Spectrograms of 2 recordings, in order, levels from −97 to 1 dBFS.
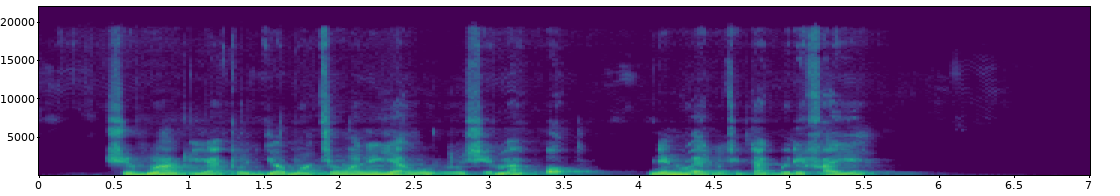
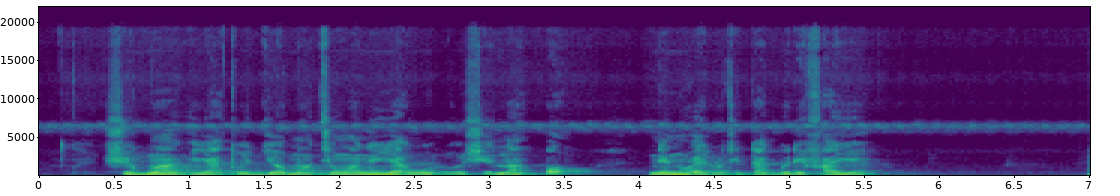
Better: second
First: noise reduction (neural mask model Resemble Enhance denoiser)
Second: none

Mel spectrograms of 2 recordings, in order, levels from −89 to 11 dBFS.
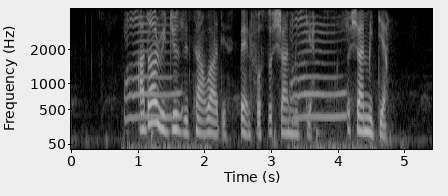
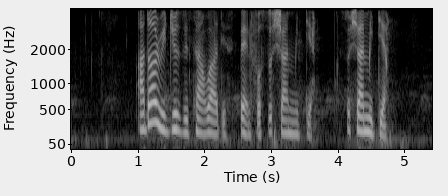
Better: second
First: background sound (Cat); 8 dB below the speech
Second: none

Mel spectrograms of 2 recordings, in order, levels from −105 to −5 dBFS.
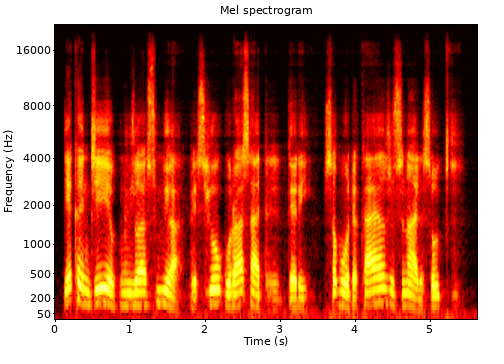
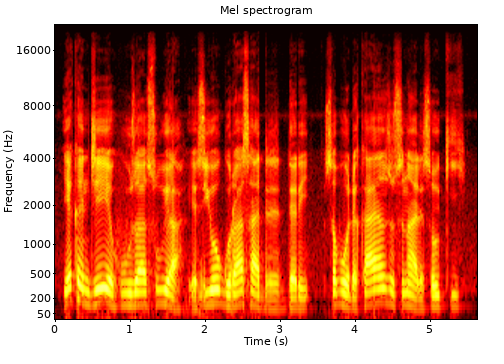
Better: second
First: noise reduction (neural mask model DeepFilterNet 3)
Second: none

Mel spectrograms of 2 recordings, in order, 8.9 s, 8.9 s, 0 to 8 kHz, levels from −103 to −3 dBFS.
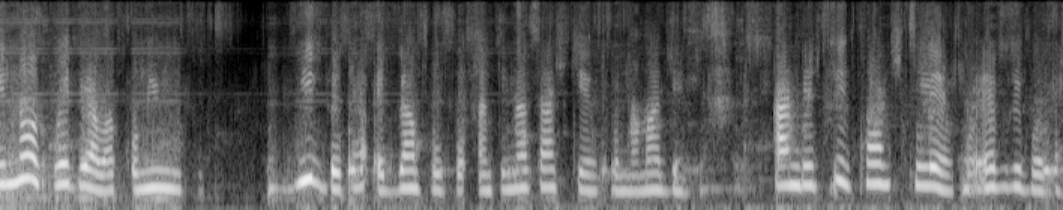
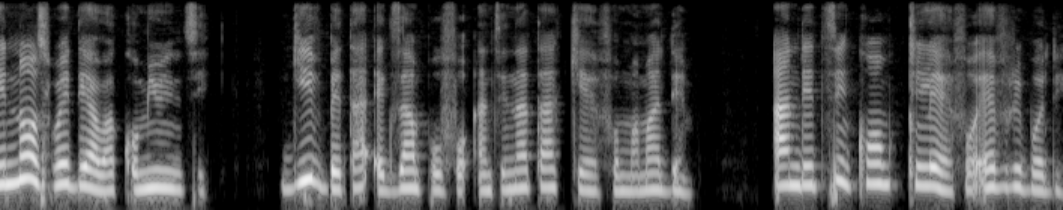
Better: second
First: noise reduction (neural separator model SepFormer DNS4)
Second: none

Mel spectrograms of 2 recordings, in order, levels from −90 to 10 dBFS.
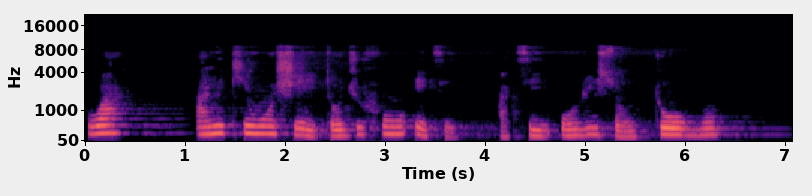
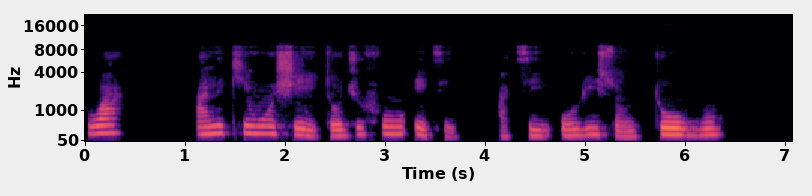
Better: second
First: room echo; dies away in 0.7 s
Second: none

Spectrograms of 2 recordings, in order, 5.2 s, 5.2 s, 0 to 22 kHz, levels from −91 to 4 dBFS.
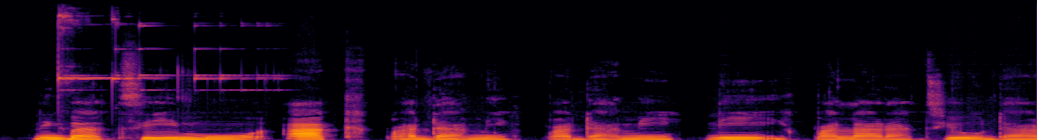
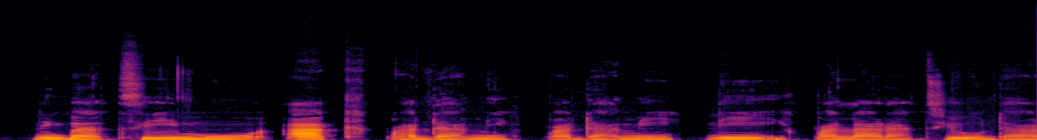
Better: second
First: background sound (Chink, clink); 19 dB below the speech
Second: none

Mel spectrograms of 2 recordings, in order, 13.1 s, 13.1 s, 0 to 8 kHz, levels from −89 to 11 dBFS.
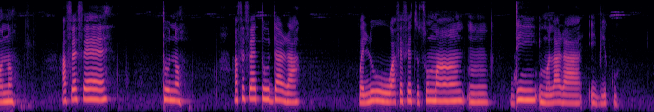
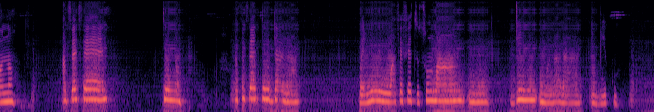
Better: first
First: none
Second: noise reduction (neural separator model SepFormer DNS4)

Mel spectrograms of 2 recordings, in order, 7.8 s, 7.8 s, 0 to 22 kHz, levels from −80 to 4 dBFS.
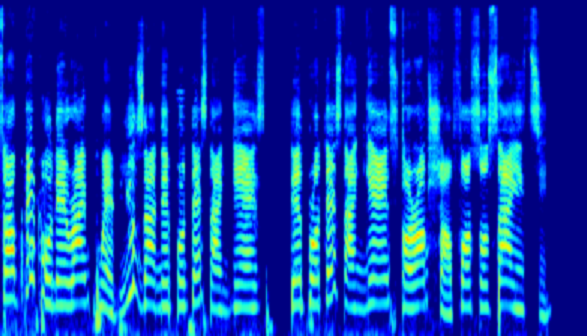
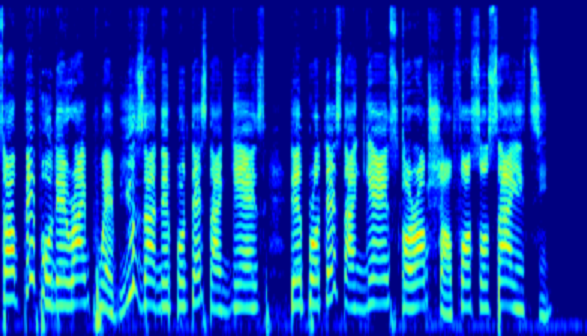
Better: second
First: noise reduction (neural mask model Resemble Enhance denoiser)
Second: none

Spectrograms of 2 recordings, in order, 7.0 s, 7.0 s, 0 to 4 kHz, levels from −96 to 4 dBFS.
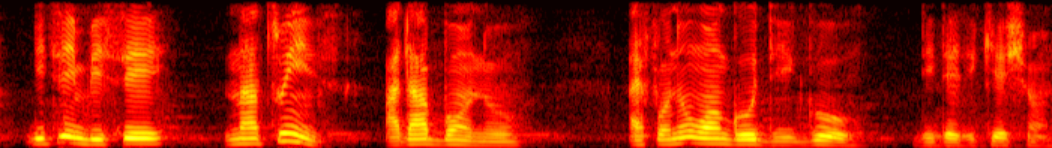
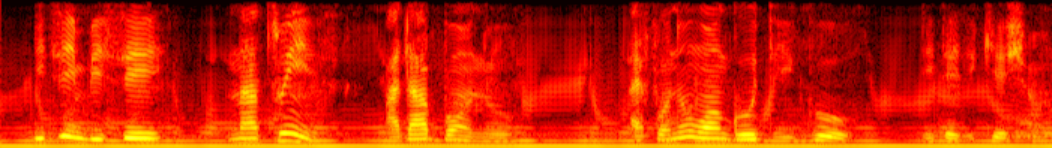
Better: first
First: none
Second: background sound (Musical instrument); 4 dB below the speech

